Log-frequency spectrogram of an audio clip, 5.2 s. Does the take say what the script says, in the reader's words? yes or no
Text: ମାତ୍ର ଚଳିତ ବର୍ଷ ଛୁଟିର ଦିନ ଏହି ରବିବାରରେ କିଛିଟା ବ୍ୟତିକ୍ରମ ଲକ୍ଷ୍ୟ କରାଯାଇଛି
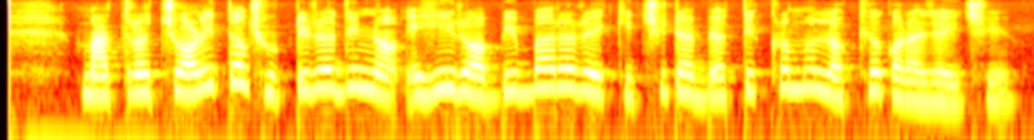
no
